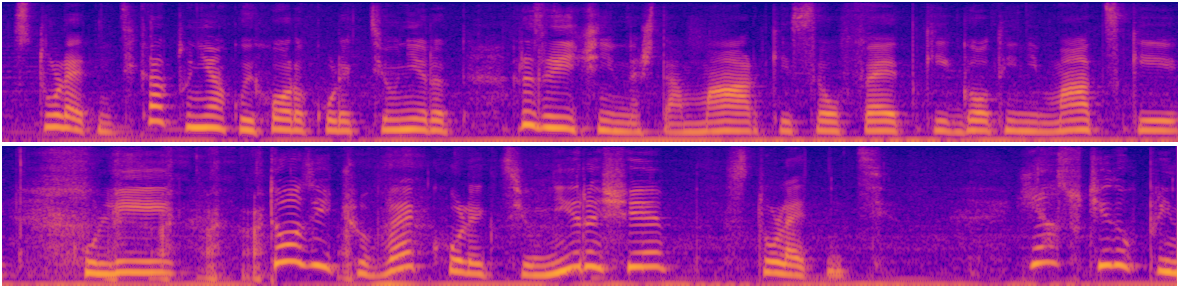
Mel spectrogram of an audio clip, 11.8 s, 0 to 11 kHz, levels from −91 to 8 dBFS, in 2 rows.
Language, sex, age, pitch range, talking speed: Bulgarian, female, 30-49, 190-255 Hz, 100 wpm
